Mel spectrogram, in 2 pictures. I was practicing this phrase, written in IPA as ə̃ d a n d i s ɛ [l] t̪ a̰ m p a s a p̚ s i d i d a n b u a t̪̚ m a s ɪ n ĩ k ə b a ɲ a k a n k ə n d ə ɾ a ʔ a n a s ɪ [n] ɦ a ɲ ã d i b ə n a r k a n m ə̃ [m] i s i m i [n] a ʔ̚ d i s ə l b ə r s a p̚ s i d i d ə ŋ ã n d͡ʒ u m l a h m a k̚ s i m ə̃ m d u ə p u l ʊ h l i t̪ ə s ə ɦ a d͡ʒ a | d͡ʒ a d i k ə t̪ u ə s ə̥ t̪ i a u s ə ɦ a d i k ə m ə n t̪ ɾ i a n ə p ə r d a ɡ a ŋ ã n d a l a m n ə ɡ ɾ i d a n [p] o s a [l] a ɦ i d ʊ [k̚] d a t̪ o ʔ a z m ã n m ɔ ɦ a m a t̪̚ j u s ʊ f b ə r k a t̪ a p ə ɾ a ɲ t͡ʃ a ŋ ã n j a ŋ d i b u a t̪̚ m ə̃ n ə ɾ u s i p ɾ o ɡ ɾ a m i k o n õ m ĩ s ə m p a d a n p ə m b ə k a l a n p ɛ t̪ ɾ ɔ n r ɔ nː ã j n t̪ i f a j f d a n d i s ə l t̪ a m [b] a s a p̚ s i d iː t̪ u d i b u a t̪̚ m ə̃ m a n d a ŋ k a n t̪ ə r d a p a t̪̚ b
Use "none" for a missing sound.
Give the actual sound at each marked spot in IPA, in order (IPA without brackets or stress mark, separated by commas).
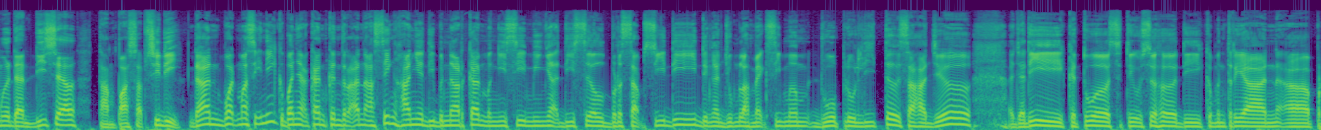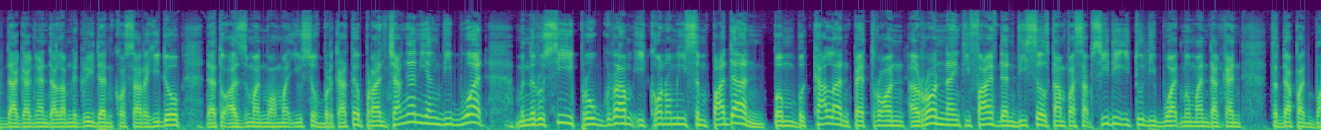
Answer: l, ŋ, ŋ, ɲ, k, ɾ, p̚, p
